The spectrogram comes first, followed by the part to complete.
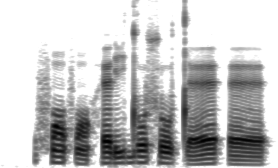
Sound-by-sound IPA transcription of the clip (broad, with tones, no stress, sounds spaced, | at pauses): f ɔ̃˧ f ɔ̃˨ h ɛ˧ ɾ i˦ d o˦ s o˦˨ t ɛ˨˦ | ɛ˨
